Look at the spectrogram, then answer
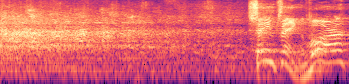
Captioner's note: audience laughing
